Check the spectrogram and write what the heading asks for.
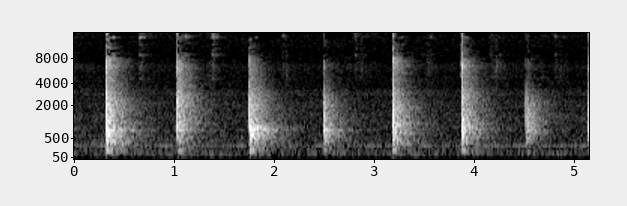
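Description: Round aluminium cake tin full of batter knocked down on a countertop, about seven sharp knocks at a steady rhythm, each ringing briefly: tapping the tin to settle the batter before baking.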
